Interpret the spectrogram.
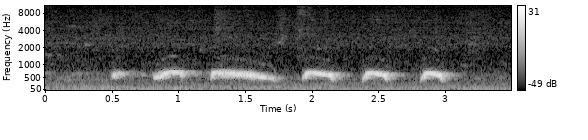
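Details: Decoy coo of a spotted dove from Chiang Mai in a three-note style: six mellow hooting notes in about two and a half seconds, the third drawn out longest, on a quiet background.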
